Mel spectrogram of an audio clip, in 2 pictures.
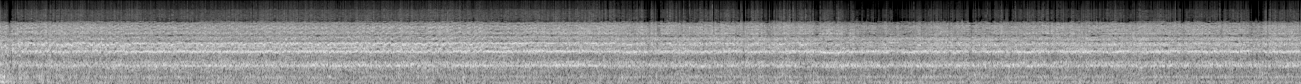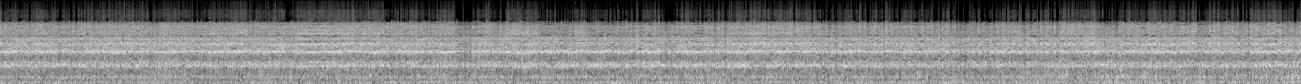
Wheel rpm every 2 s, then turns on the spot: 210, 210, 220, 230, 230, 230, 230, 230, 230, 230, 230, 230, 230.
none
